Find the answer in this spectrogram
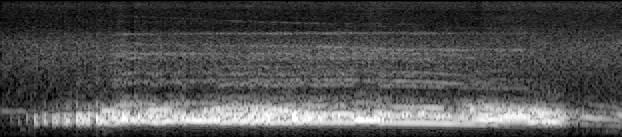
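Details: Lively-voiced pelung Barbary dove holds a single long, low, steady rolling coo lasting over two seconds, beginning with a few quick pulses before fading out.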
